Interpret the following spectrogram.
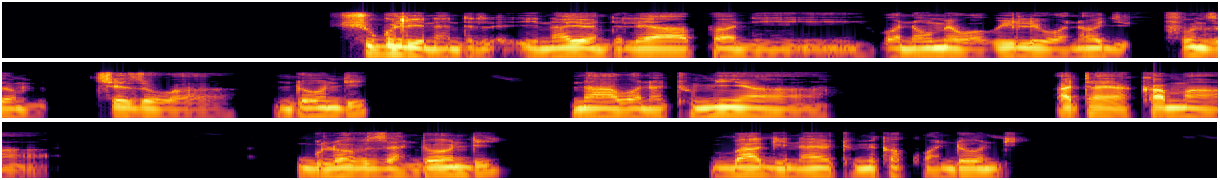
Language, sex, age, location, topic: Swahili, male, 18-24, Kisumu, education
